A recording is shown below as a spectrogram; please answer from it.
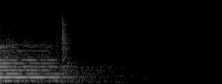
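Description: A cello note held with vibrato, its pitch wavering slightly, that stops a little over half a second in and dies away.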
